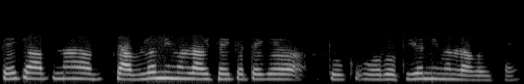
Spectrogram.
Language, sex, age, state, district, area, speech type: Maithili, female, 45-60, Bihar, Sitamarhi, rural, conversation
